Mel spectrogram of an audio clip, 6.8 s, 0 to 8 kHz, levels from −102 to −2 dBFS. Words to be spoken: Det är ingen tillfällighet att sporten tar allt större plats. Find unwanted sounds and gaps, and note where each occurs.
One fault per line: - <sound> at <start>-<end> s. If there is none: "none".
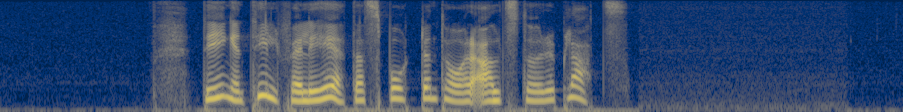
none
